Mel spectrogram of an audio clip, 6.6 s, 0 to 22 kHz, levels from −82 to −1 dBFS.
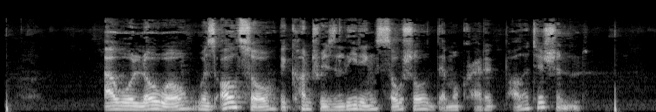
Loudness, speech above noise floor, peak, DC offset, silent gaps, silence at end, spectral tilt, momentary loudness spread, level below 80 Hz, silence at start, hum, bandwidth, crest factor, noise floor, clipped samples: -17 LUFS; 42 dB; -2 dBFS; under 0.1%; none; 0.75 s; -4 dB/octave; 19 LU; -48 dBFS; 0.05 s; none; 11.5 kHz; 16 dB; -60 dBFS; under 0.1%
